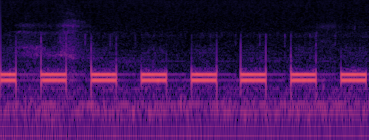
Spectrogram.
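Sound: telephone number being dialed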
